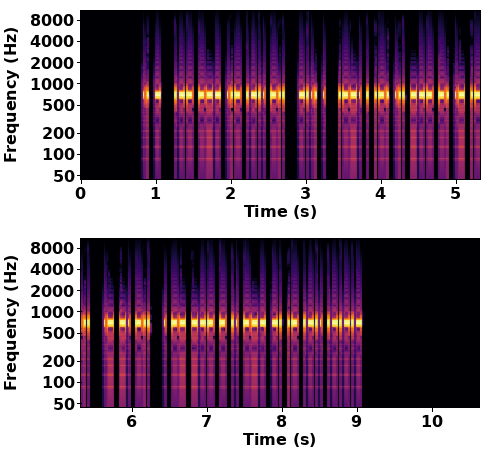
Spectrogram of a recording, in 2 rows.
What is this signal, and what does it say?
Morse code, heard as a keyed tone, about 46 wpm, 700 Hz. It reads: IT WOULD BE PERSONAL AND EMOTIONAL.
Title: Sentences from Top 1000 Words - Review Part 5 - 45wpm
